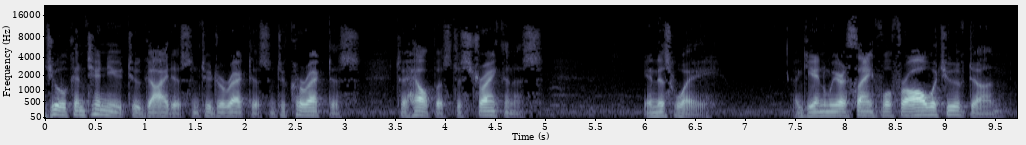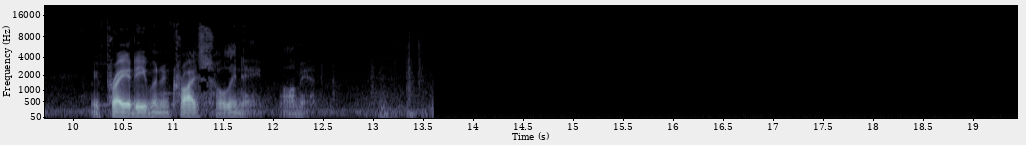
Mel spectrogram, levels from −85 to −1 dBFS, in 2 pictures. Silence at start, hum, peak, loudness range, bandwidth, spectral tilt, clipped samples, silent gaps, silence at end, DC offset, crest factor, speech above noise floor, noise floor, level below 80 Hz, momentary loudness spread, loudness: 0 s; 60 Hz at -65 dBFS; -8 dBFS; 11 LU; 13.5 kHz; -6 dB/octave; under 0.1%; none; 6.05 s; under 0.1%; 26 dB; 54 dB; -85 dBFS; -62 dBFS; 18 LU; -31 LUFS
